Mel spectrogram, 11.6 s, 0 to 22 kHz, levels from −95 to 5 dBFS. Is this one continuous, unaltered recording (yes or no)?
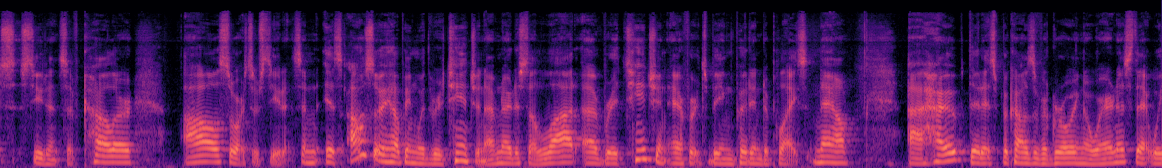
yes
